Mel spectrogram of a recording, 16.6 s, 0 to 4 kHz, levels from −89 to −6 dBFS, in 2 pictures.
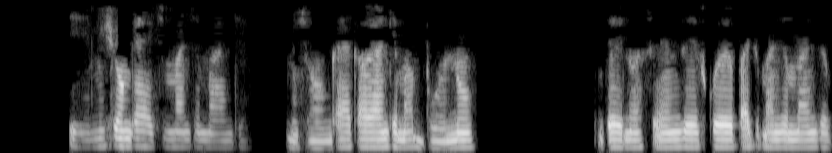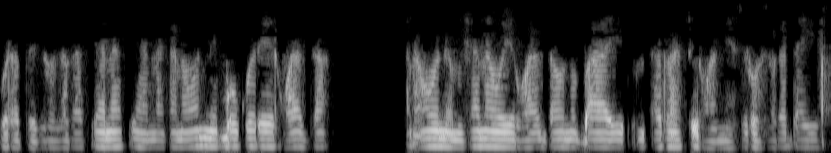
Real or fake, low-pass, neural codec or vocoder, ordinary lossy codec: real; 3.6 kHz; none; MP3, 16 kbps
